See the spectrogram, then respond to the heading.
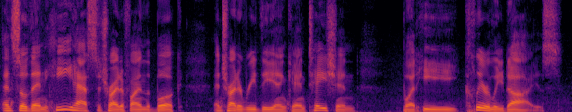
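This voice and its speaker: Casual foul-mouthed man brainstorming out loud. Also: on the low side, lively intonation, measured pace. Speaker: co-host brainstorming a horror audio drama. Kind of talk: casual creative brainstorming chat.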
